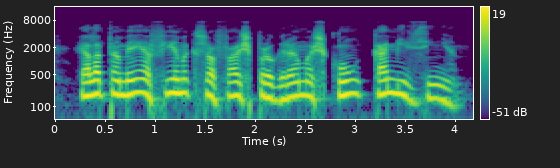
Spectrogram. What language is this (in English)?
Portuguese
